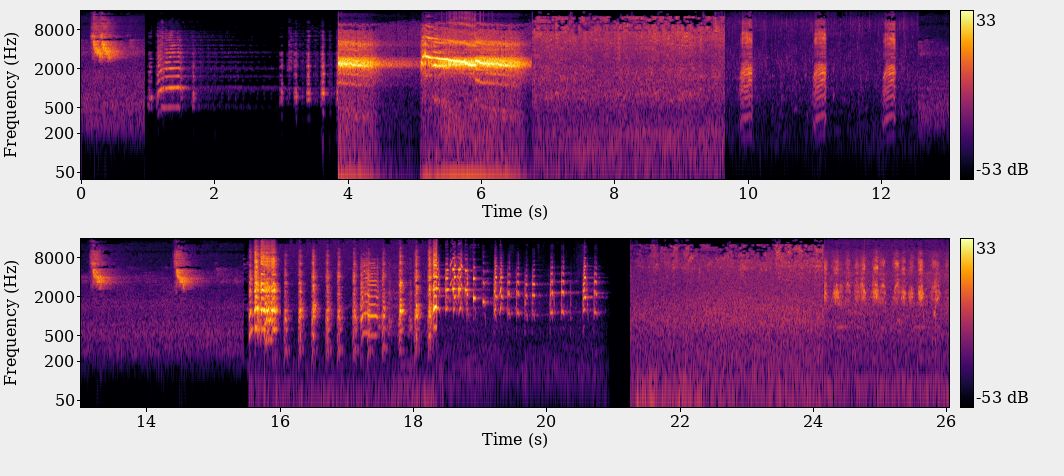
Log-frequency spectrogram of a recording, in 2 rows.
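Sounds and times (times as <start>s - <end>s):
birds calling: 3.9s - 6.8s, 23.9s - 26.0s.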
